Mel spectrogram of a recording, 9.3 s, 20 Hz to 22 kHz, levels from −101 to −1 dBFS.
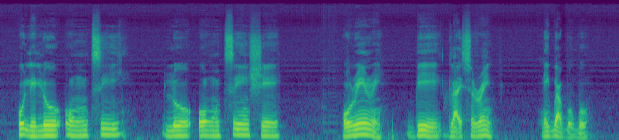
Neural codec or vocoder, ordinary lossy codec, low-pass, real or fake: vocoder, 44.1 kHz, 128 mel bands, Pupu-Vocoder; none; 19.8 kHz; fake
